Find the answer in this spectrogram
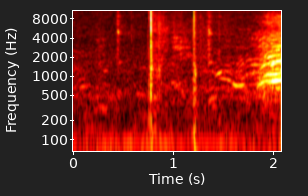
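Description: Two sharp hits of hands on a beach volleyball during a rally, less than half a second apart, the second louder, over a faint background.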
